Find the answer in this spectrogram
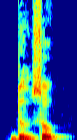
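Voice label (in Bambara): "donso", Bambara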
